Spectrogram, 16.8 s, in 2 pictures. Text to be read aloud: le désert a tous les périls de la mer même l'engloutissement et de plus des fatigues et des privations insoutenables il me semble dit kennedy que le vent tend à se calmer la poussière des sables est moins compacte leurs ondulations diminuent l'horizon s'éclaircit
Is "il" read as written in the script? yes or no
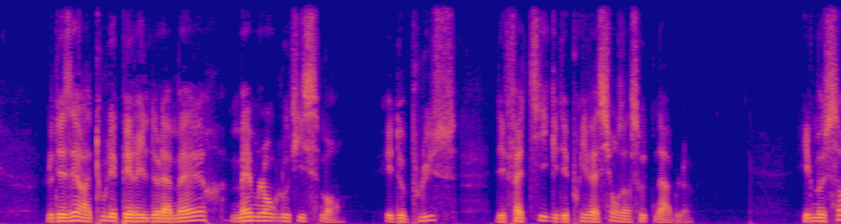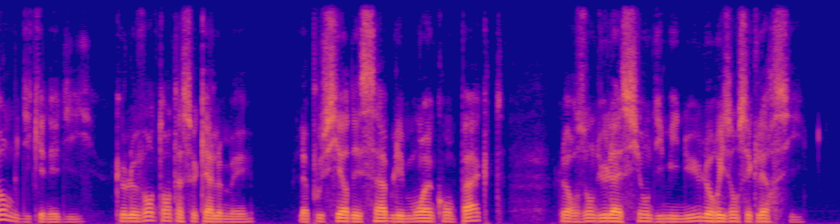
yes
